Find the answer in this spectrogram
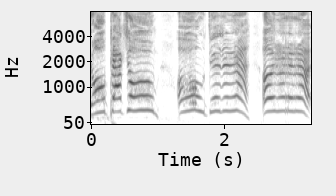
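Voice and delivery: super excited, very high, loud, belted Japanese announcer voice.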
